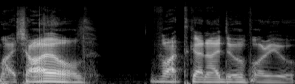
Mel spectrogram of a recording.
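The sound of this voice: A man's put-on character voice, raspy and medium in pitch, at a fairly slow pace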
